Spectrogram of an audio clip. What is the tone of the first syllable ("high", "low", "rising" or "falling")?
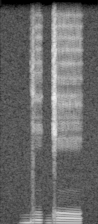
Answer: low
